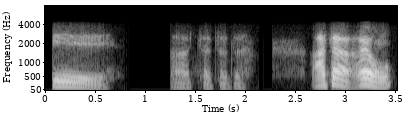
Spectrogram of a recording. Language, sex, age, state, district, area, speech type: Bodo, male, 45-60, Assam, Kokrajhar, rural, conversation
